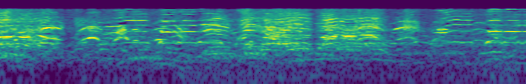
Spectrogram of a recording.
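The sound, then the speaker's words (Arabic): A large crowd of thousands of protesters in the streets of Paris, France, defying a police ban on protests to denounce Israeli massacres in the Gaza Strip, chants and shouts in unison, voices rising and falling in loud, rhythmic waves with a dense roar of many people underneath, continuing steadily throughout. “وتحدى الفرنسيون قرار الشرطة بحظر التظاهر ونزلوا بالآلاف إلى الشارع في العاصمة باريس تنديدا بالمجازر الإسرائيلية ضد قطاع غزة، ما أدى إلى وقوع صدامات بين المحتجين وعناصر الشرطة.”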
